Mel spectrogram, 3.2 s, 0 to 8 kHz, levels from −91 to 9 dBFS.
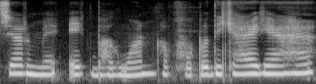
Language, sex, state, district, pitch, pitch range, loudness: Hindi, female, Bihar, Patna, 250 Hz, 235-260 Hz, -14 LUFS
